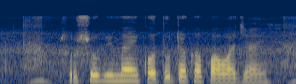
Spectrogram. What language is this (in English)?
Bangla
